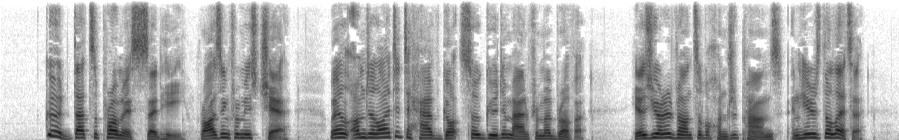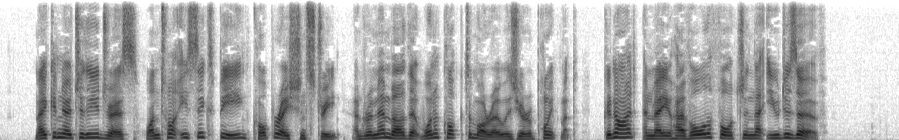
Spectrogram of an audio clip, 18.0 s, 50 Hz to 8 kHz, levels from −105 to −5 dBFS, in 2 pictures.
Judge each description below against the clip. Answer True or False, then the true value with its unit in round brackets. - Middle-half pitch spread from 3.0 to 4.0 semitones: False (4.6 semitones)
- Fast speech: True (220 wpm)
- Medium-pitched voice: True (180 Hz)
